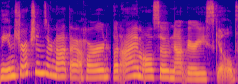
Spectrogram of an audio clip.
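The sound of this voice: A woman speaks with a nasal sound. Her pitch sits fairly high.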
